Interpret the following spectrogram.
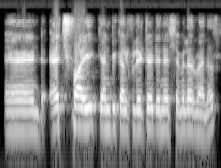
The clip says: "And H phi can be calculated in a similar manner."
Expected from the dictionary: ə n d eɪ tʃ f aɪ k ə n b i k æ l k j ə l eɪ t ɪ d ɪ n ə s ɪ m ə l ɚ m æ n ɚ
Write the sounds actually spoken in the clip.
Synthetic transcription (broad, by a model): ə n d eɪ tʃ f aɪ k ə n b i k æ l k j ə l eɪ t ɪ d ɪ n ə s ɪ m ə l ɚ m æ n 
